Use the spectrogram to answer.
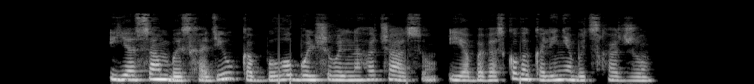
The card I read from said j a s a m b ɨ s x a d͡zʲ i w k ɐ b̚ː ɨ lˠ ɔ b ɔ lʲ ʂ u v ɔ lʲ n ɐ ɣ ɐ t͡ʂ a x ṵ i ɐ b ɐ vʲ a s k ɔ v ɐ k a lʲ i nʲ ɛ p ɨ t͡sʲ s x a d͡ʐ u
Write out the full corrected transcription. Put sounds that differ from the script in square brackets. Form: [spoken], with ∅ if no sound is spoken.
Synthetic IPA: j a s a m b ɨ s x a d͡zʲ i w k ɐ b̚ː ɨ lˠ ɔ b ɔ lʲ ʂ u v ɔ lʲ n ɐ ɣ ɐ t͡ʂ a [s] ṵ i ɐ b ɐ vʲ a s k ɔ v ɐ k a lʲ i nʲ ɛ [b] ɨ t͡sʲ s x a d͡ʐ u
